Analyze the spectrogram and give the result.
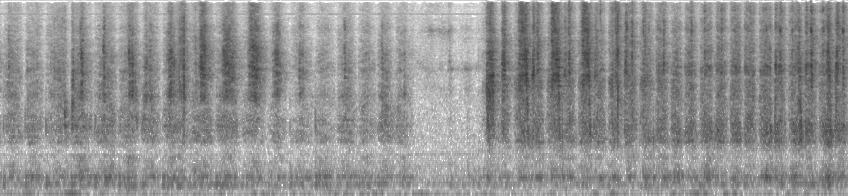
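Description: A wooden stylus scratches the black coating at the right edge of a scratch-art paper page in a spiral pad while the left hand holds the pad. Quick, bright, rasping strokes repeat at about three per second, pause briefly just past the four-second mark, then resume louder and faster to the end.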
